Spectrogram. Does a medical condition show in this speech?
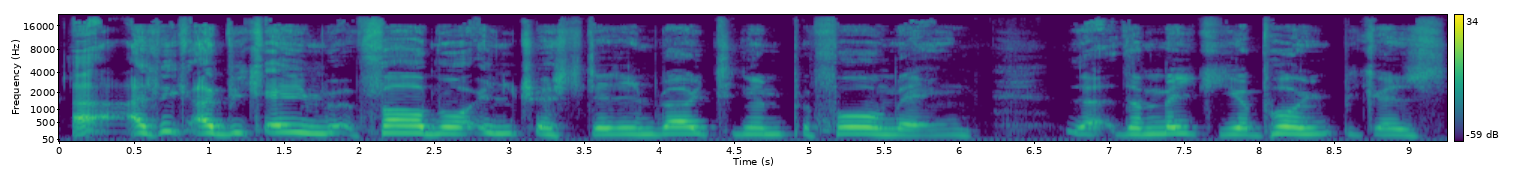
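Yes: cerebral palsy; speaks very differently in stand-up due to rhythm, writes material to own rhythm for easier speaking.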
